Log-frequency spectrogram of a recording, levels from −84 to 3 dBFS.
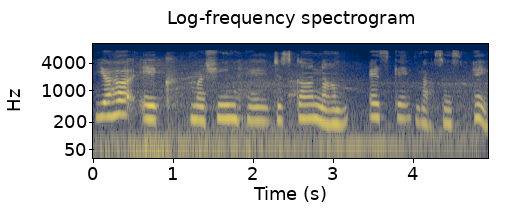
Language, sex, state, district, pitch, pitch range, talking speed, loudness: Hindi, female, Madhya Pradesh, Dhar, 235 Hz, 210-245 Hz, 110 wpm, -18 LUFS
